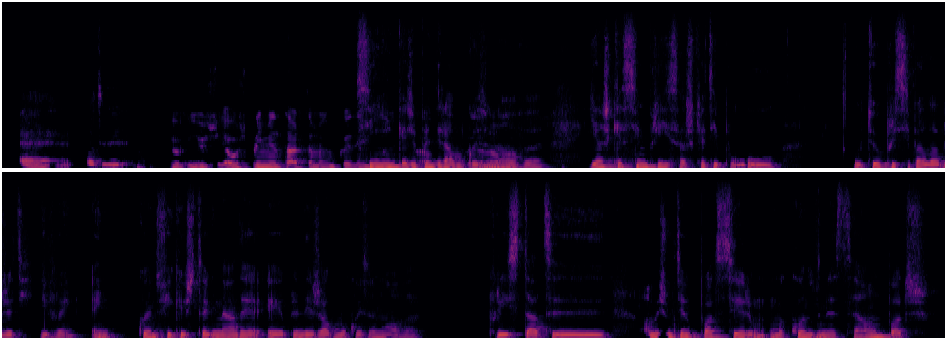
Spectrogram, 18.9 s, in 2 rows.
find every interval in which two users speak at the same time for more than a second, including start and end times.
3.5-5.2

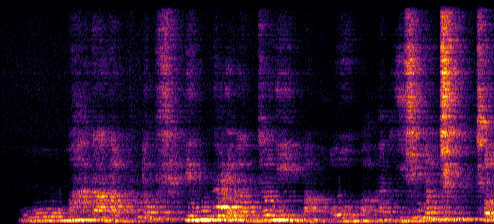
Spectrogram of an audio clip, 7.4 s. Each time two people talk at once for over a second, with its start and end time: none

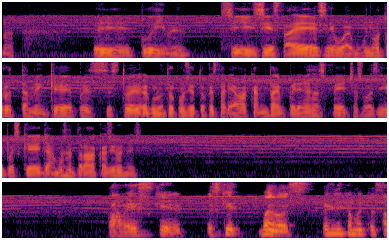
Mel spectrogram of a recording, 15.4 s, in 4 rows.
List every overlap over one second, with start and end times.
none

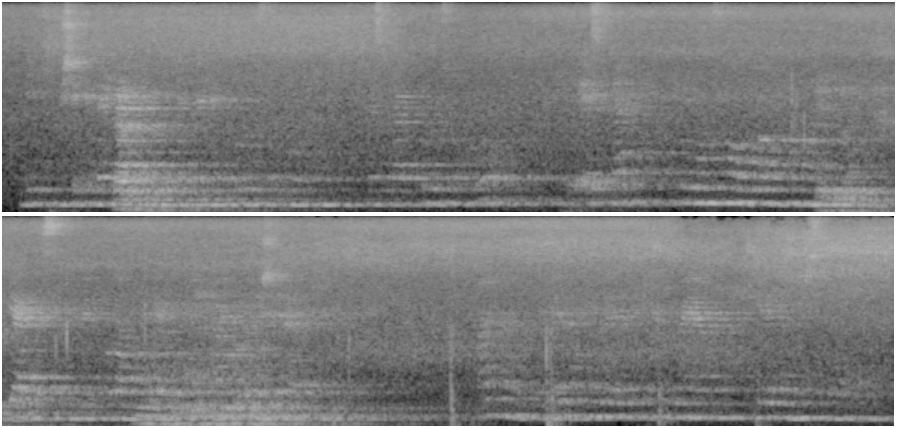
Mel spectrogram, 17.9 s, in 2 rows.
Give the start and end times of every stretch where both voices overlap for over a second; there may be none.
10.2-11.6

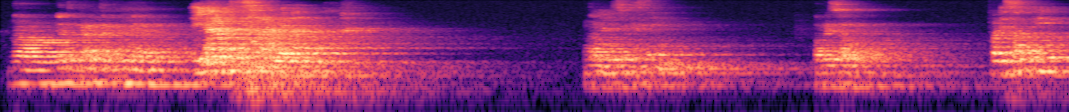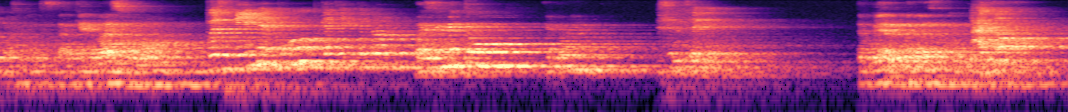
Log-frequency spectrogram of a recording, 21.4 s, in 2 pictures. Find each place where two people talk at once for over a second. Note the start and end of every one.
none

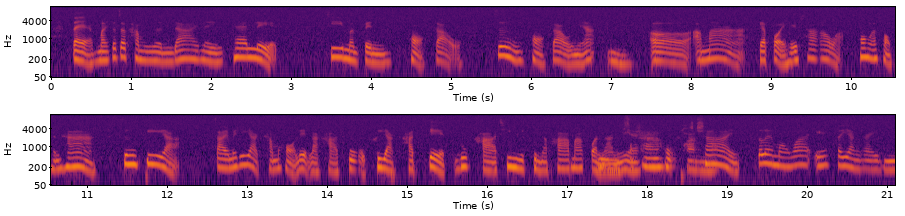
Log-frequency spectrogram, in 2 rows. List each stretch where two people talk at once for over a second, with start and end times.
none

